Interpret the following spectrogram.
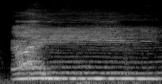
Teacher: the hamza will join to the ya, but the ghunna sound of the nun still remains.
